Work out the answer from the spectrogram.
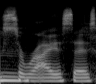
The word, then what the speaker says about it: psoriasis: just like why do we have the silent P I understand why people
